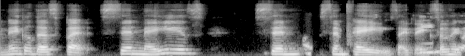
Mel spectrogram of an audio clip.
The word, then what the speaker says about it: maíz: I can't speak Spanish, so I'm going to mangle this, but sin maíz, sin país, I think, something like this.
